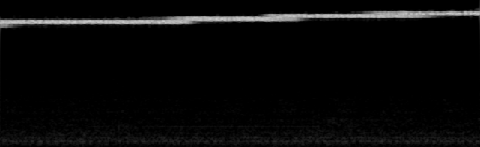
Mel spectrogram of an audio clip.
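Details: Hearing test tone sweep: a steady, very high-pitched pure tone slowly rising in pitch.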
